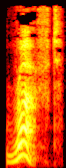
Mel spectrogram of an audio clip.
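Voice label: "ruffed", English, British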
